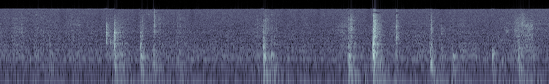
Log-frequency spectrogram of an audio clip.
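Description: Radio chassis being slid back into its wooden cabinet: a handful of irregular knocks and scrapes of metal against wood, the loudest a sharp knock about three-quarters of the way through.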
